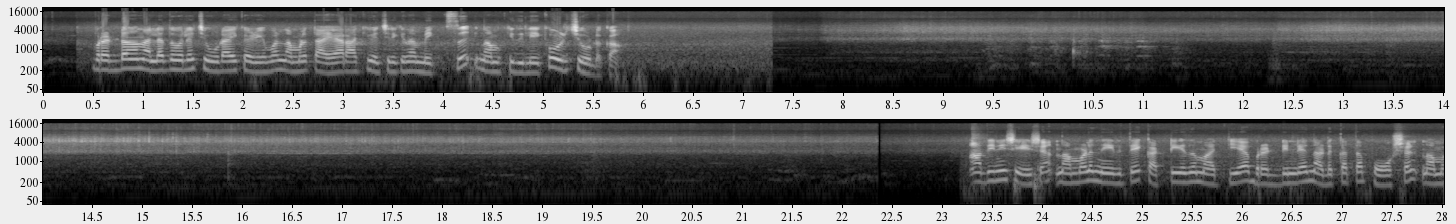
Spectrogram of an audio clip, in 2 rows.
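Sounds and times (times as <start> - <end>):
egg mixture sizzling in oil: 7.4 - 25.2.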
